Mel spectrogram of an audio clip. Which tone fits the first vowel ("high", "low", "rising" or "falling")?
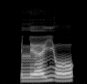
rising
